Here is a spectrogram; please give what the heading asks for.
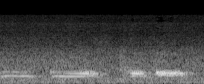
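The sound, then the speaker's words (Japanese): Pigeon cooing: a few low, soft, hooting coos in a steady rhythmic phrase, with the last notes slightly louder than the first. “これよ、これ鳩の言葉では何て言うんですか”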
